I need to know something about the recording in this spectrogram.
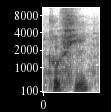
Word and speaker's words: Coffey: du film avec John Coffey, comme le café, sauf que ça s'écrit pas pareil.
